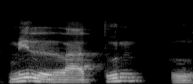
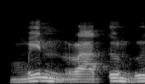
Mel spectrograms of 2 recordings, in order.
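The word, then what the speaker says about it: مِن لَّدُنْهُ: Cara bacanya tidak dengung, tidak ditahan, tidak boleh gini. Mil ladunhu tidak boleh, tapi langsung mil ladunhu. Atau min ladunhu tidak boleh, harus masuk ke lam karena idgham bila gunnah.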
